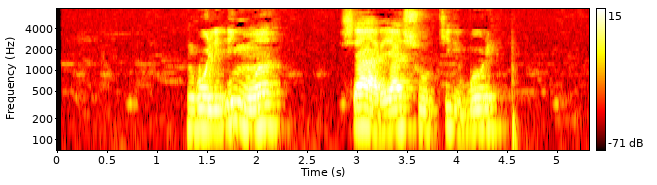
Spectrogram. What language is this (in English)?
Mpiemo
